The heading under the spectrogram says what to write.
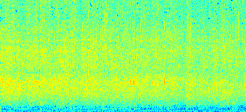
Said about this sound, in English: Come on, if we're going to clap, let's do it well. Come on.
